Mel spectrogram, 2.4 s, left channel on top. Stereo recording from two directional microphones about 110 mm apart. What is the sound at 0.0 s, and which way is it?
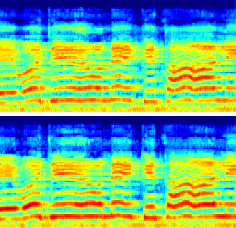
Female singing, 25° right (ahead or behind).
